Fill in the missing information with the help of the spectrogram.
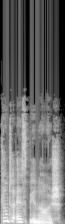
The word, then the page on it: counter espionage: British English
